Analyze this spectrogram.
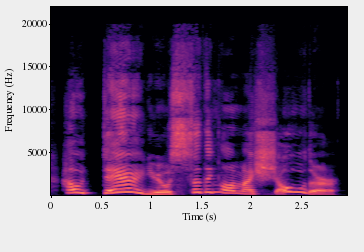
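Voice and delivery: high-pitched, indignant telling-off; hammed-up affronted outburst; mock angry yelling. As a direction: act out scolding someone with exaggerated outrage. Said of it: "Don't yell at the tree leaves".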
